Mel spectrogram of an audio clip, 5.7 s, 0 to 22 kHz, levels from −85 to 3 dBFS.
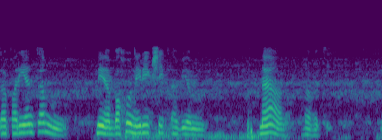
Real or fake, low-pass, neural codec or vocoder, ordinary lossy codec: real; 5.4 kHz; none; none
